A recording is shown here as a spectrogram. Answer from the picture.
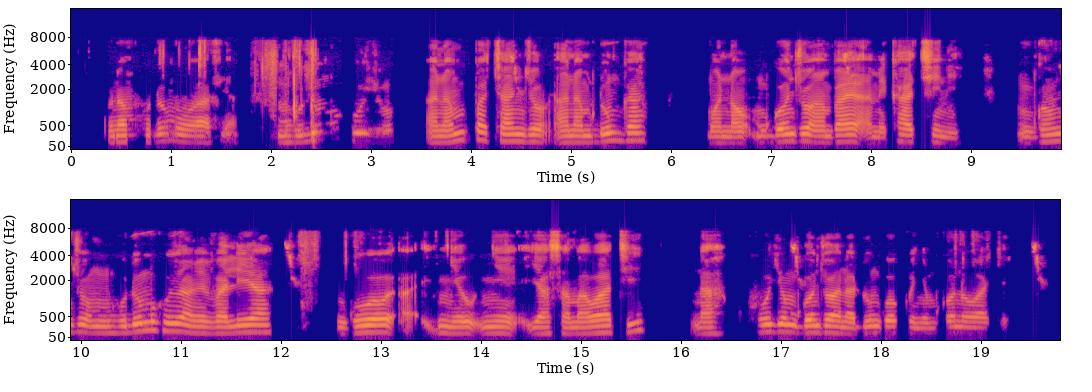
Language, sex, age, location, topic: Swahili, male, 36-49, Wajir, health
